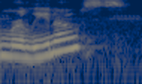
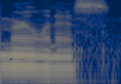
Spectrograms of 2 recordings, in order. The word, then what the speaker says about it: Merlinus: Is that the peddler Merlinos? I pronounce it Merlinus.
